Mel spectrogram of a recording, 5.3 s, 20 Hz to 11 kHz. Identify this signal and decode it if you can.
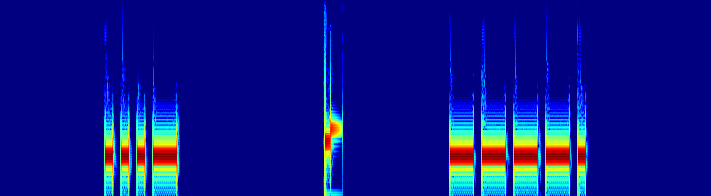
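Morse code, heard as a keyed tone, about 20 wpm, 700 Hz. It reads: V 9
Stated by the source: Single letter and number Morse drill at 20 wpm, from N4LCD.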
